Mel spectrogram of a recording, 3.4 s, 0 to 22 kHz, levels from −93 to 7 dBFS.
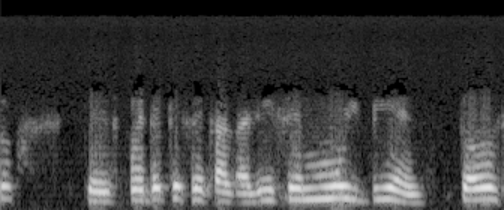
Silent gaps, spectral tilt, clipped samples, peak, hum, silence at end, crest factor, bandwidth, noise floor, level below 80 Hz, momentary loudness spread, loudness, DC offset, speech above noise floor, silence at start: none; -9 dB/octave; under 0.1%; 0 dBFS; none; 0.05 s; 14 dB; 3.5 kHz; -47 dBFS; -56 dBFS; 7 LU; -14 LUFS; under 0.1%; 34 dB; 0 s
